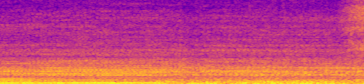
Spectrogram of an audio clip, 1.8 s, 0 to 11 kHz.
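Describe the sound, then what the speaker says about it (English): A 2021 BMW S1000RR motorcycle under hard acceleration, a loud close engine roar with a quick pitch dip partway through as the quick shifter changes gear. "That quick shifter is just the smoothest thing you will ever use"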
